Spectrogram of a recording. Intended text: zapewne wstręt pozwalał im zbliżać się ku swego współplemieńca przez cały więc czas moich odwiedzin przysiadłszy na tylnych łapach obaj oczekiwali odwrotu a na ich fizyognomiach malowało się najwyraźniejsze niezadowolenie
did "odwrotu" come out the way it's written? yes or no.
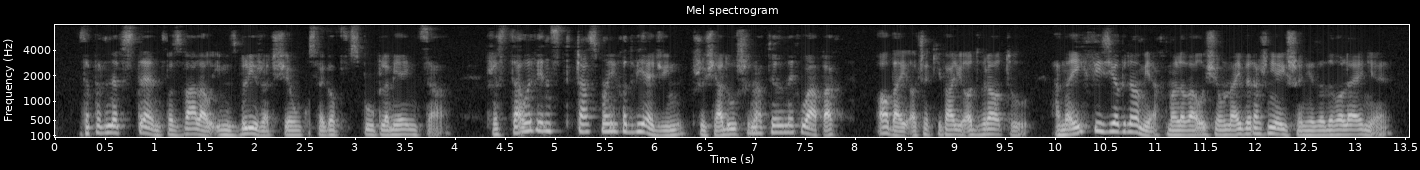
yes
